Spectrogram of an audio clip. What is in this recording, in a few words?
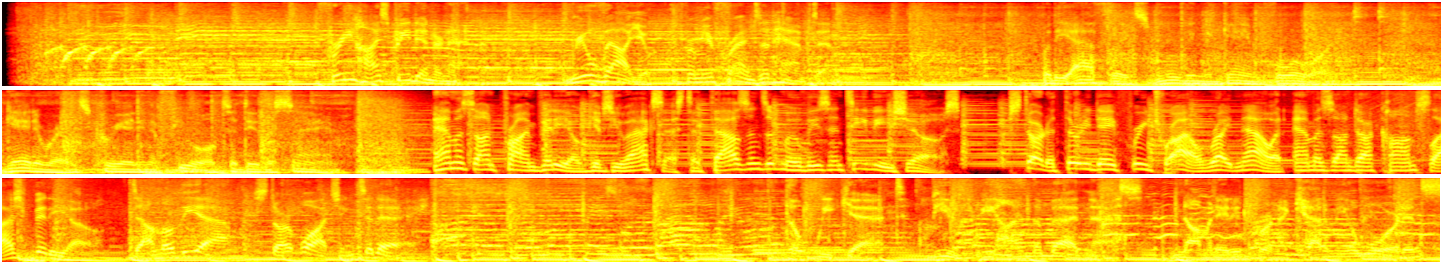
Commercial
